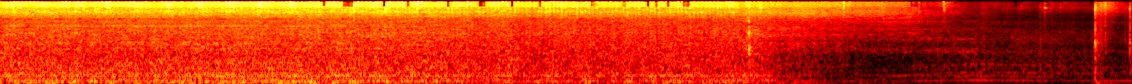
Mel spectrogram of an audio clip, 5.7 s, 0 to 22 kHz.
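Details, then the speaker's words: Workhorse chassis 8.1 Vortec V8 after fitting AC compressor bypass belt and idler pulley: smooth, even low rumble, no belt squeal; idler bearing quiet. "See how quiet that is? Because this is not very old."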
